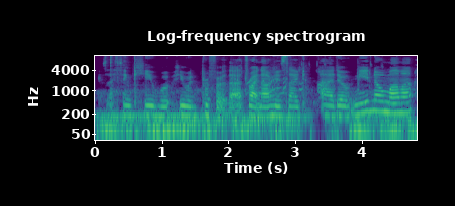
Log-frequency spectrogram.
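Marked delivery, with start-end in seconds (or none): 3.4-4.8 badly faked Southern accent. Toddler declaring independence from mama and papa, mock Southern accent. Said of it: "I don't know why he's sa-, southern, and I apologize. My, uh, my accents aren't that absolutely impressive".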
